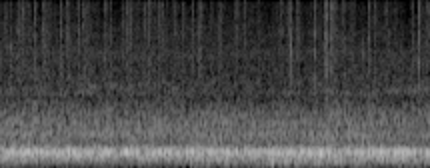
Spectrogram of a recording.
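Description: Skateboard wheels rolling steadily over pavement while being towed along: a continuous rumble with many small scattered ticks over it.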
